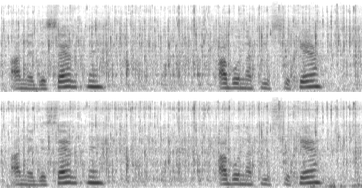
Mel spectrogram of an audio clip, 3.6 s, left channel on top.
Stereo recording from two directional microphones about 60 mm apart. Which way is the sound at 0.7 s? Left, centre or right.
Right.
